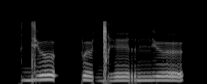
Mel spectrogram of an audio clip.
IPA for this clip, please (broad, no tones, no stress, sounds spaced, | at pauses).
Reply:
dʲ ɵː ʔ pː ø ɡ͡ǀ eː r nʲ ø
